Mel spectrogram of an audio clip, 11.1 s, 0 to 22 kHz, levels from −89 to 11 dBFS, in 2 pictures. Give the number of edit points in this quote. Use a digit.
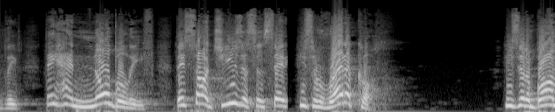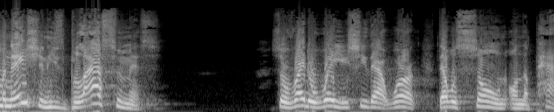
1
